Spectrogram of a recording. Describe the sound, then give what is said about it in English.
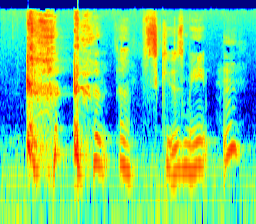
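Harsh coughing in a sudden coughing attack: a few rough, breathy bursts, each trailing into a voiced, throaty sound, loud and close together. “inopportune time to have a coughing attack. Let me just have a sip of water.”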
